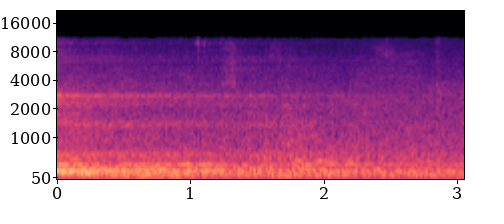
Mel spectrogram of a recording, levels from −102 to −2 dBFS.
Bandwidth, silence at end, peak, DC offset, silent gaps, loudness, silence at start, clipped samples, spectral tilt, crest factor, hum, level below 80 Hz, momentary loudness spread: 11 kHz; 0 s; -8 dBFS; under 0.1%; none; -27 LUFS; 0 s; under 0.1%; -7.5 dB/octave; 16 dB; none; -46 dBFS; 9 LU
